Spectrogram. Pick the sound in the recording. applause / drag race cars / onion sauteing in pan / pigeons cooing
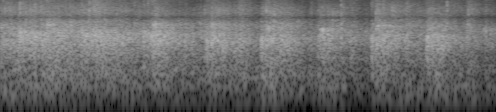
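applause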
